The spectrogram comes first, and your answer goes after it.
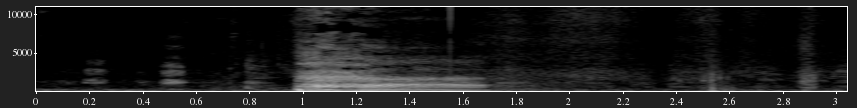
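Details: Chow Chow dog during play, giving one drawn-out, harmonic growling whine of under a second, rough and slightly wavering in pitch, set against quiet room noise with a few faint clicks before and after.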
